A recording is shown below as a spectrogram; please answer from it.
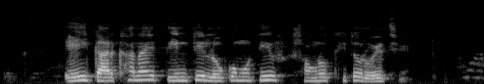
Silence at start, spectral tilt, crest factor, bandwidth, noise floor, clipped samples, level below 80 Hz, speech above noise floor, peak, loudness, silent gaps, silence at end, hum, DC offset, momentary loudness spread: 0.65 s; -8 dB/octave; 20 dB; 8.8 kHz; -61 dBFS; under 0.1%; -60 dBFS; 39 dB; -4 dBFS; -22 LUFS; none; 0.8 s; none; under 0.1%; 9 LU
